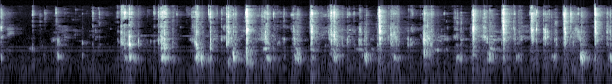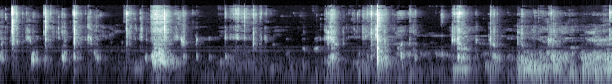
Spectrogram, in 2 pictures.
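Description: Close-up chewing of crisp papaya slices: a quick, irregular run of wet crunches from biting and mashing the firm flesh, with a couple of short pauses.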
